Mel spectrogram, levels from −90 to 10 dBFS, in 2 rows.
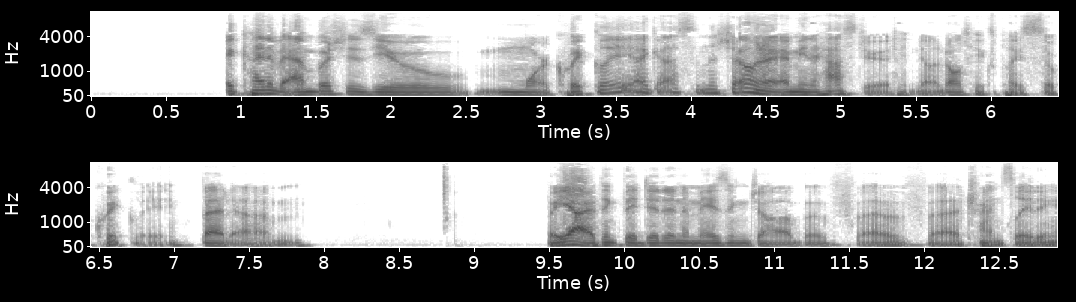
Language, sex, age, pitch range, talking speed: English, male, 20-39, 95-120 Hz, 200 wpm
